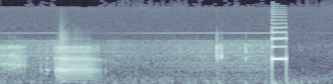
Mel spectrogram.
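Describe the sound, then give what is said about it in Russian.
Two touch-tone keypad dialing tones as the letters CR are dialed on a phone, a longer steady beep followed by a short, sharp one after a pause, over a faint background murmur. “А как же это набирать? Поставите на букву CR.”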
